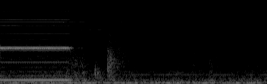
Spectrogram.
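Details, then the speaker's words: 1979 Porsche 911SC with upgraded ignition, no-start, engine off with fuel pump switched on during fuel pressure check (35-40 psi expected): steady high squeal pointing to a leaking injector, suspected. "so it looks like we got an injector leaking down so we're gonna go check those out yeah you're not supposed to hear that squeal when you just turn the fuel pump on"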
